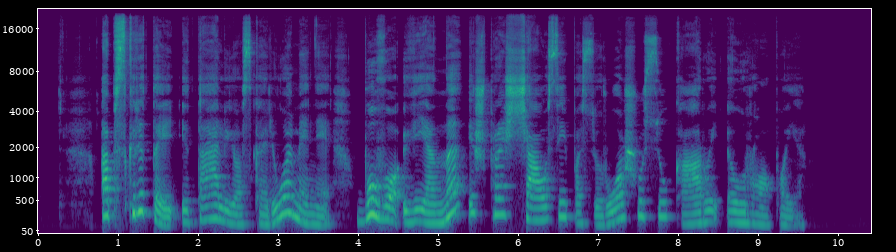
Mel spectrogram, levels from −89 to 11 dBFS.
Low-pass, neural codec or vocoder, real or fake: 19.8 kHz; none; real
